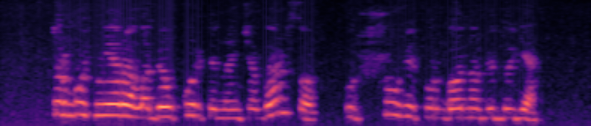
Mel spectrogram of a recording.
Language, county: Lithuanian, Vilnius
